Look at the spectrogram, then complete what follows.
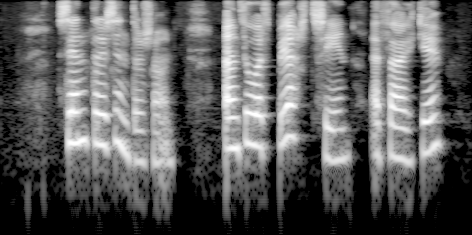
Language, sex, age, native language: Icelandic, female, 13, Icelandic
